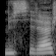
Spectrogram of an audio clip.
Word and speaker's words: mucilage: Mucilage, ça s'écrit M-U-C-I.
